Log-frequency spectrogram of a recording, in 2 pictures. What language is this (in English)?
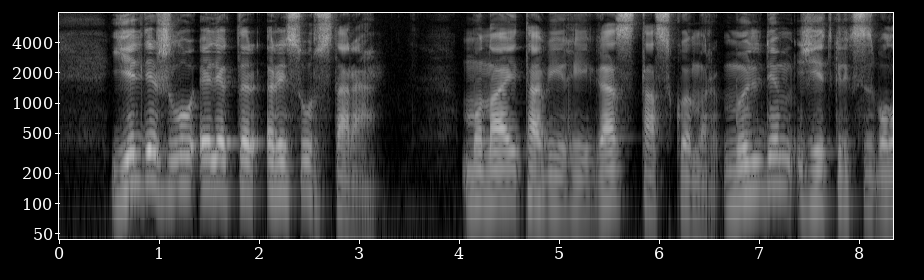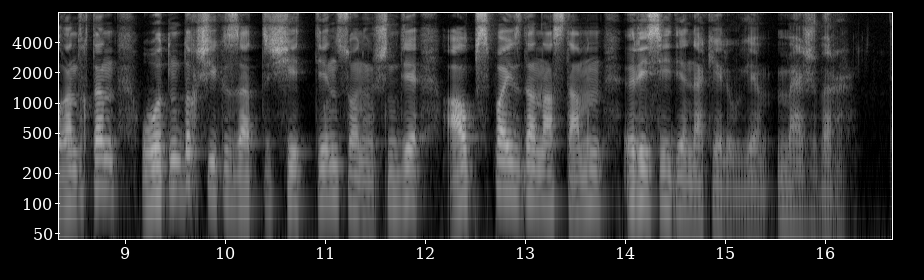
Kazakh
